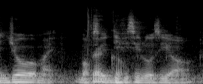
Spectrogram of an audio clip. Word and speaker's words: Diomaye: prononciation normale c'est Diomaye bon c'est difficile aussi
